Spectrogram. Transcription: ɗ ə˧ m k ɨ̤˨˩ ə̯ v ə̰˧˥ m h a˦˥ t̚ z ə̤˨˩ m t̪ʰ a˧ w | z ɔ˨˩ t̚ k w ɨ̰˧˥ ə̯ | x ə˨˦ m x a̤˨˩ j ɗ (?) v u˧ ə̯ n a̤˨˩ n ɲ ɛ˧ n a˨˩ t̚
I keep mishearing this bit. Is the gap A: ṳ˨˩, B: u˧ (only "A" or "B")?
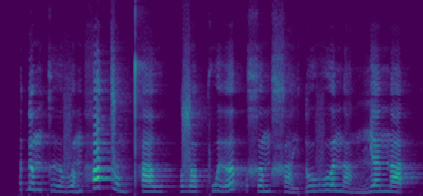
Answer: B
